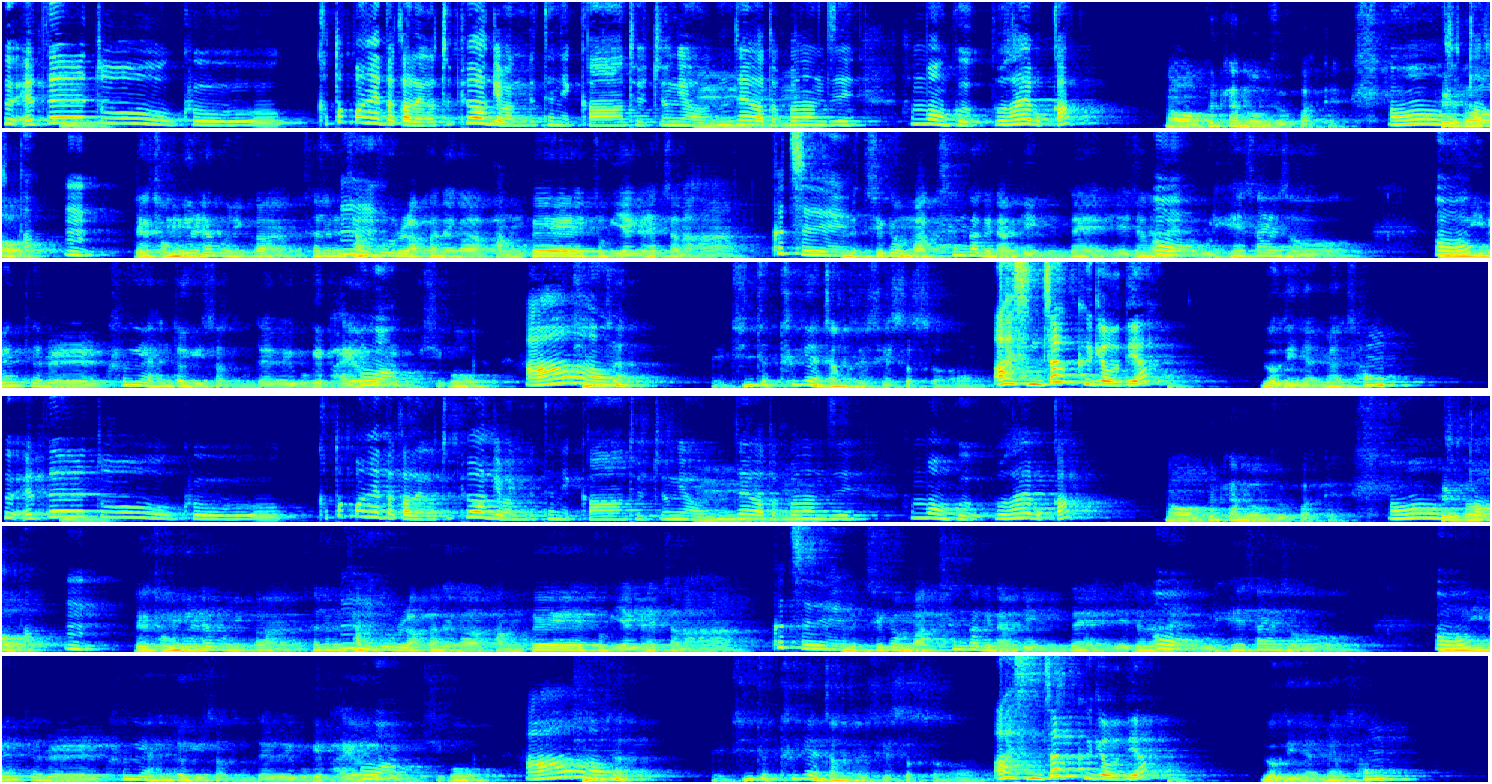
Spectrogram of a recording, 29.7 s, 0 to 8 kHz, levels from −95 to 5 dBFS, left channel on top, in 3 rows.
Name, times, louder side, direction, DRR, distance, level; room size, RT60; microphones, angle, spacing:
voice 1, 0.0-5.7 6.0-7.1 9.2-9.9 10.3-10.5 12.2-12.5 15.0-15.6 17.6-17.9 19.5-19.7 22.2-22.5 23.3-24.0 26.4-27.5, left 4 dB, 65° left, 8 dB, 1.5 m, -32 dB
voice 2, 4.6-5.4 7.7-9.2 9.6-10.1 10.8-14.8 15.5-18.9 19.5-23.1 23.7-24.0 24.6-26.4 28.2-29.0, left 2 dB, 30° left, 1 dB, 1.6 m, -35 dB
28.5 x 12.5 x 8.0 m, 0.77 s
head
